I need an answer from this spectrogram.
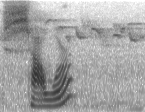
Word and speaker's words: shower: et donc attention là, c'est la prononciation avec un OW qui induit un son long et non pas un son court. Donc c'est shower, comme dans power, la puissance. Je vous renvoie à cette même vidéo sur les erreurs classiques de prononciation à la française, où on a tendance à dire power. Alors la salle de bain,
